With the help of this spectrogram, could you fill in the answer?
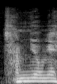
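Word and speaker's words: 잠룡: 여야 대권 용이라 그러죠 잠용의 행보를 분석해 보겠습니다 자 근데 말에요 발음을 잘해야 됩니다 잠용 이게 미음이 아니라 비읍으로 해 버리면은 이거는 안 되는 겁니다 자 잠재적인 용이다 그래서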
